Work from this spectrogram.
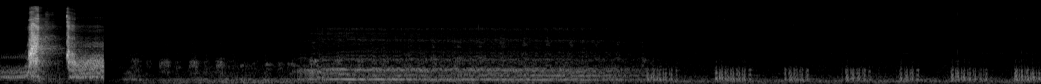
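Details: A pet sable named Buddy opens with two loud, harsh barks. A steady throaty growl follows for several seconds, then gives way to a run of short, evenly spaced pulses, a soft chuckling purr.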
